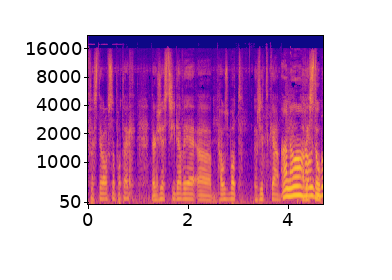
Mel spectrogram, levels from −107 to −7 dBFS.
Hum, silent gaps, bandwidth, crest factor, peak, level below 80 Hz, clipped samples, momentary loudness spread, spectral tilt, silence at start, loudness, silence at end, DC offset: none; none; 17 kHz; 20 dB; -6 dBFS; -52 dBFS; under 0.1%; 18 LU; -4.5 dB/octave; 0 s; -26 LUFS; 0 s; under 0.1%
